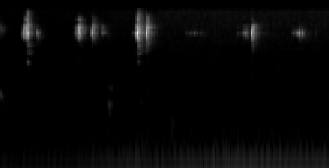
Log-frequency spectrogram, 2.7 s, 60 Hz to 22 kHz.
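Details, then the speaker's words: Zebco Cardinal 3 vintage ultralight spinning reel after clean and lube, clicker tested after snap ring is seated: light, crisp, even ticks in small clusters as the spool turns, not very loud; clicker works normally. "And test your clicker out. That one's not going to be real loud,"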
